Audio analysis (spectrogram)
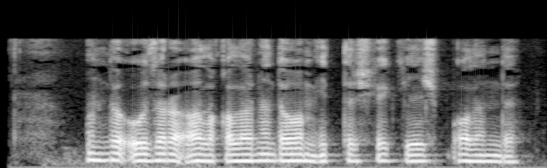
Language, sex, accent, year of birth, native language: Uzbek, male, Xorazm, 2002, Uzbek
